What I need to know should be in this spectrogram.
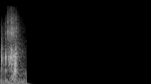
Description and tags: A S&W; 9mm being drawn from a holster.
